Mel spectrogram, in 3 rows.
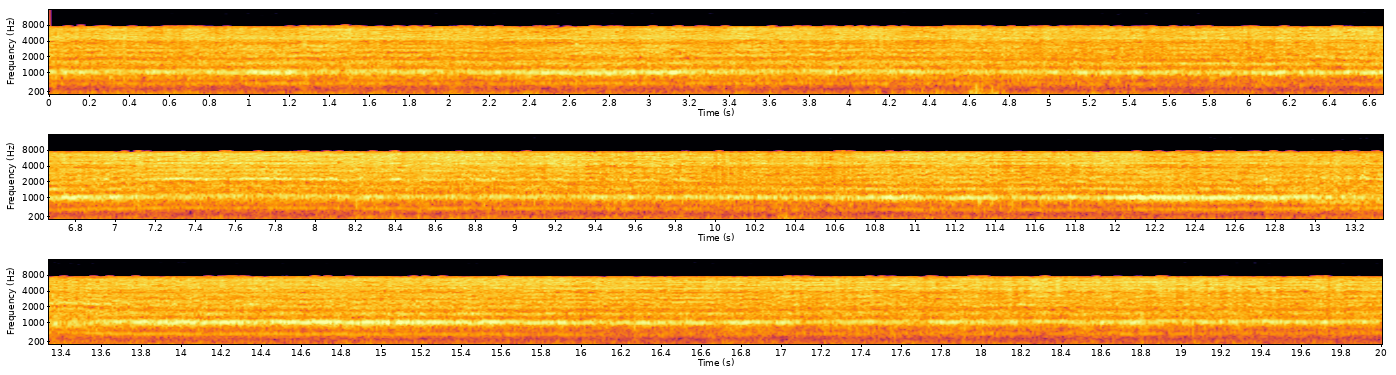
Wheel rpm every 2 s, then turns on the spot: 140, 140, 140, 140, 140, 130, 130, 130, 140, 140.
none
